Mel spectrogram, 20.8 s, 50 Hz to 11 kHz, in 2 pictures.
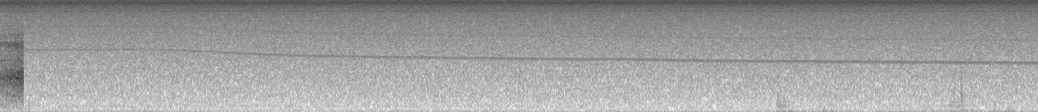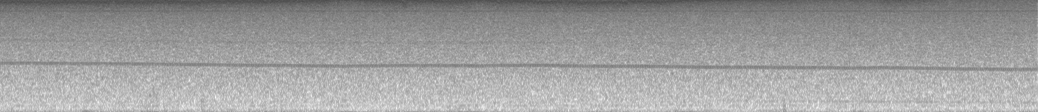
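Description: Steady hiss of cockpit noise in a Piper PA-46 on its landing rollout, with a faint thin whine that slides slowly and evenly lower in pitch as the aircraft slows.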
